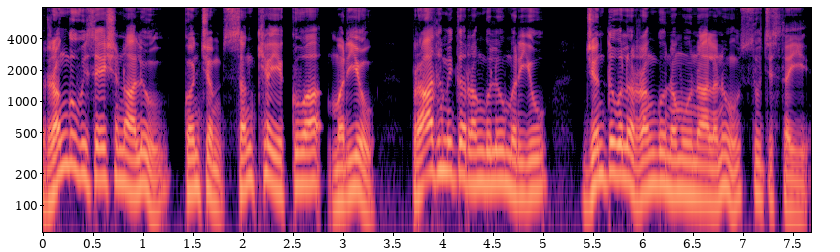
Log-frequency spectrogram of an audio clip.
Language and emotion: Telugu, neutral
